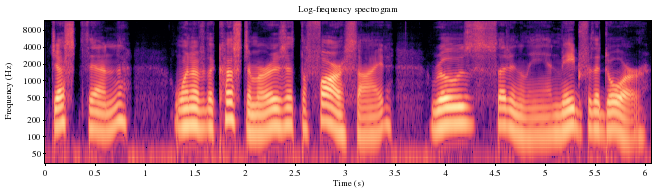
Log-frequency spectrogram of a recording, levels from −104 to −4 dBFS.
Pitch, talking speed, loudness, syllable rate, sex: 145 Hz, 170 wpm, -18 LUFS, 4.3 syllables/s, male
